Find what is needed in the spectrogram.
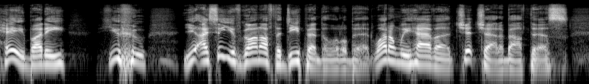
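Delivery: wholesome cartoon hero voice, sing-song and swooping. Retelling a scene where a second Superman confronts the first, wholesome cartoon Superman voice. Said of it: "very wholesome sounding, very 90s kids cartoon Superman".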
